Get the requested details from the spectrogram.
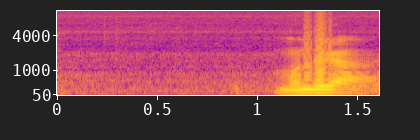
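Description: A man speaks into a microphone, heard through loudspeakers in an echoing hall.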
